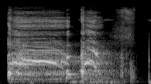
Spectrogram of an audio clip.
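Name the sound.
coughing fit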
